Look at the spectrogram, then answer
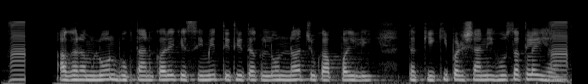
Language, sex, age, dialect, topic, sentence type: Magahi, female, 36-40, Western, banking, question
